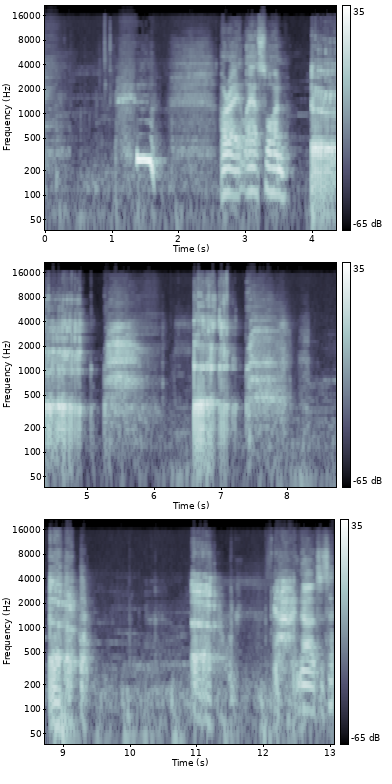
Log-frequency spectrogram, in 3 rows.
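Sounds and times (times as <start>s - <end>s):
man belching: 4.0s - 5.2s, 6.6s - 7.7s, 8.8s - 9.5s, 11.0s - 11.5s.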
